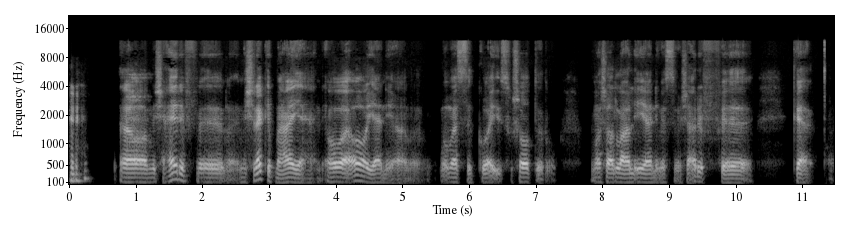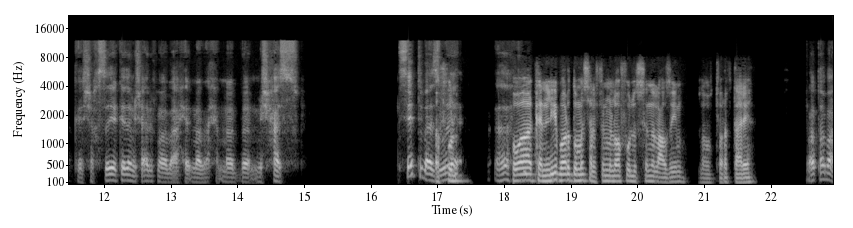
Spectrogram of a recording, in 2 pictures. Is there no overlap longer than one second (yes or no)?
yes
